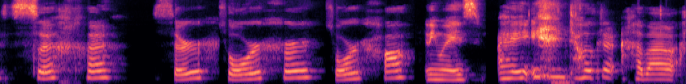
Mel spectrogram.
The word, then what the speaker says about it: Saoirse: So yeah, I think the last time we spoke, I just talked randomly about Saoirse, Sorge. It's still hard for me to say her name. Sorge.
